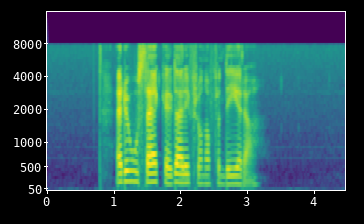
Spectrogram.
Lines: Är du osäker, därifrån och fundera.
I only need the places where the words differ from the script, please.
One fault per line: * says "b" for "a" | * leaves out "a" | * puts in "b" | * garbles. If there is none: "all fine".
all fine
